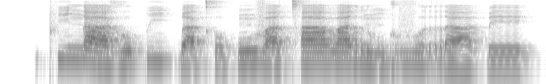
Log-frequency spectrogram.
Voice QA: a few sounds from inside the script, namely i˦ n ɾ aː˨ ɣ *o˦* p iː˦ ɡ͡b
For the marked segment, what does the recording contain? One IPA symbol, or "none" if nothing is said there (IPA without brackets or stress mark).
o˦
